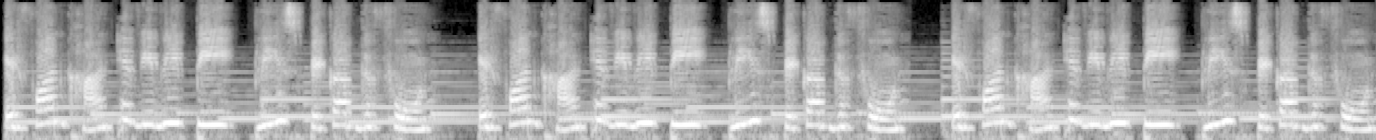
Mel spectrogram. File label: pick up the phone saying, Ringtones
